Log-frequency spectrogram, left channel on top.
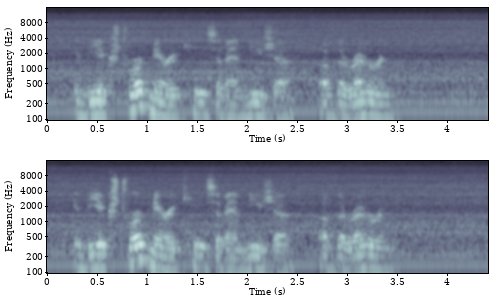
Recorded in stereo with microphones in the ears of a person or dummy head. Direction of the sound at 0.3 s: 65° right (ahead or behind).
